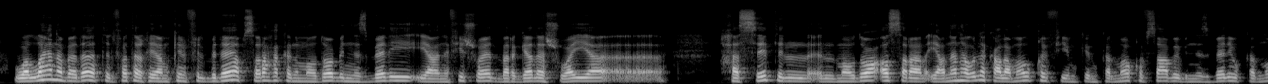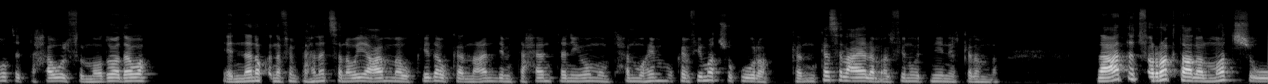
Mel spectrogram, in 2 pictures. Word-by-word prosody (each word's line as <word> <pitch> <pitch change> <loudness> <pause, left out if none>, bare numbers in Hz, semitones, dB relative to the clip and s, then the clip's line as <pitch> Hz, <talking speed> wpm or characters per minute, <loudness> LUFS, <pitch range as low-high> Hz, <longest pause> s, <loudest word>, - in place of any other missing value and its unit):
والله، 155 +8 +6
أنا 215 -3 +4
بدأت 180 +1 +2
الفترة 175 +2 -1
الأخيرة، 155 -1 +1
يمكن 150 +3 -5
في 145 - -14
البداية 160 +7 +3
بصراحة 185 -2 -1
كان 175 -4 -5
الموضوع 145 +4 +1
بالنسبة 145 -2 -2
لي 175 0 +2
يعني 130 -4 -1
في 180 - -6
شويّة 165 0 0
برجلة 145 +1 0
شويّة، 145 +2 +1 1.3
حسّيت 195 +2 -1
ال 150 -3 -1
الموضوع 140 +7 +1
أثّر 175 -2 +1
عل 140 -1 +2
يعني 140 +4 0
أنا 180 +1 +1
هاقول 175 +2 +2
لك 195 -3 -2
على 145 -2 +4
موقف، 175 +2 -4
يمكن 135 -2 -9
كان 135 +3 -7
موقف 160 +3 -5
صعب 165 -1 -1
بالنسبة 135 -2 -6
لي، 165 - -2
وكان 155 -3 -7
نقطة 170 +3 -7
تحوّل 155 0 -2
في 150 - -18
الموضوع 130 +5 0
دوّة، 160 +1 +2 0.7
إن 135 +3 -2
أنا 155 +3 +4
كنّا 145 -3 -5
في 160 - -9
امتحانات 140 +4 -6
ثانوية 155 0 -1
عامةً 150 +1 +2
وكده، 160 +5 -2
وكان 130 -4 -5
عندي 145 +3 -3
امتحان 150 +3 -6
تاني 150 -1 -5
يوم، 150 +1 -5
وامتحان 140 +3 -9
مهم، 155 +3 -5
وكان 150 +2 -6
في 180 - -4
ماتش 185 -1 -3
كورة، 145 - -3 0.2
كان 140 +1 -7
كاس 195 +6 -2
العالم 160 -5 +3
2002 145 -1 -7
الكلام 125 -1 -8
ده، 110 - -17 1.0
فقعدت 215 - +9
اتفرّجت 210 -4 +5
على 170 -4 +9
الماتش 195 +7 0
و - - -3
155 Hz, 170 wpm, -22 LUFS, 140-170 Hz, 1.3 s, فقعدت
